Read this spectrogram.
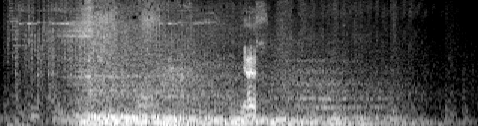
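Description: A deep rumbling blast of game magic rolls out and fades.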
